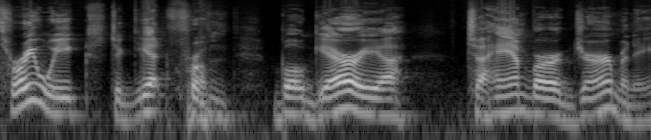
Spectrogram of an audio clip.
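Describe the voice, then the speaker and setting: Very slowly, a man with an American accent speaks at medium pitch. His pitch variation is ordinary. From Bay St. Louis, Mississippi. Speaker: local historian, artist, and musician. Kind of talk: author talk. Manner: casual, folksy.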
